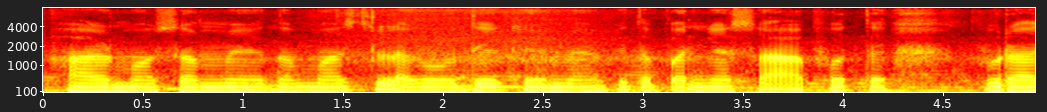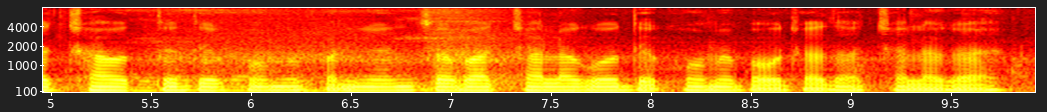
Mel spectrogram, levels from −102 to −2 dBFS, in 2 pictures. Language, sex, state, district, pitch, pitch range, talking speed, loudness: Hindi, male, Bihar, Lakhisarai, 125 Hz, 120-125 Hz, 180 wpm, -19 LUFS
